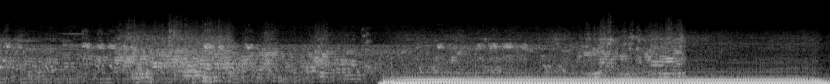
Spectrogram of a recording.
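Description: Mixed, cluttered sounds with some pitched tones, then a sudden loud, steady low hum that starts about four seconds in and cuts off near the end.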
